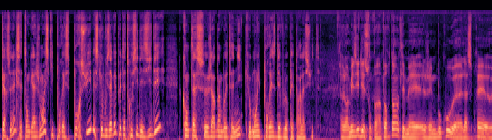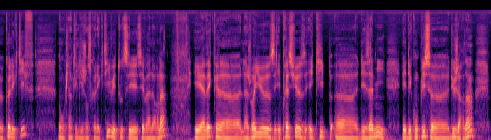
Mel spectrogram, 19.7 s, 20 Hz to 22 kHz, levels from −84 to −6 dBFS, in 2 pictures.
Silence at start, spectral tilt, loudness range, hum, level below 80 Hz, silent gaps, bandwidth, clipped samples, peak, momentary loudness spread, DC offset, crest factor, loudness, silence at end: 0.05 s; -4.5 dB/octave; 3 LU; none; -44 dBFS; none; 15.5 kHz; under 0.1%; -6 dBFS; 8 LU; under 0.1%; 16 dB; -23 LUFS; 0 s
